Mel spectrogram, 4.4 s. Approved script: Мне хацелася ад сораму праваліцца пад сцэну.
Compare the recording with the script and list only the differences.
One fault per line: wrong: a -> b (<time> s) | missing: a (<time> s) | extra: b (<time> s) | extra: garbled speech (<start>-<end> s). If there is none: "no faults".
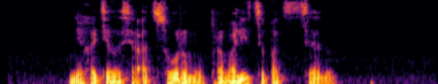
no faults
